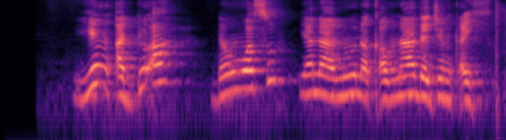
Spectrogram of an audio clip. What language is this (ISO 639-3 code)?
hau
